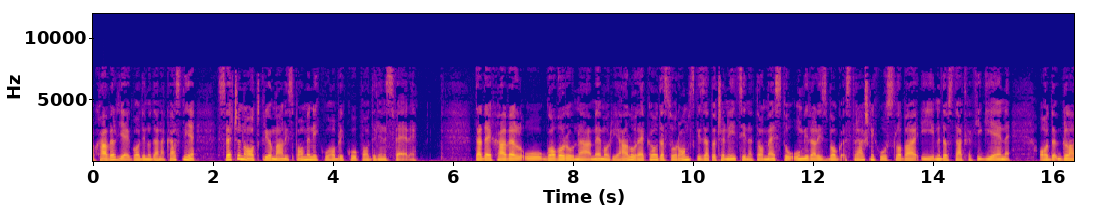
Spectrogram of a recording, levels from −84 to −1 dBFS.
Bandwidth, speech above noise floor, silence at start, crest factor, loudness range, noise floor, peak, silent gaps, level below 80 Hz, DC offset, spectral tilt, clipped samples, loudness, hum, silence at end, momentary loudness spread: 8 kHz; 32 dB; 0 s; 18 dB; 3 LU; -50 dBFS; 0 dBFS; none; -52 dBFS; under 0.1%; -7.5 dB/octave; under 0.1%; -19 LUFS; none; 0 s; 7 LU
